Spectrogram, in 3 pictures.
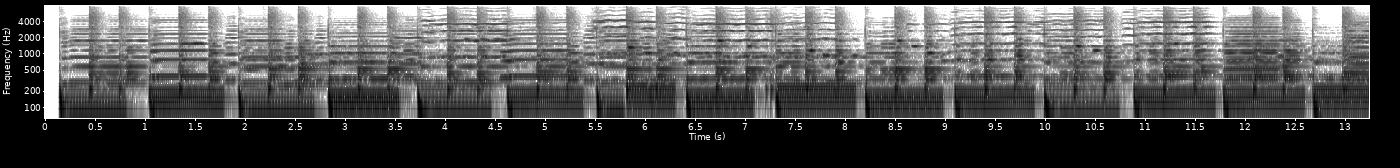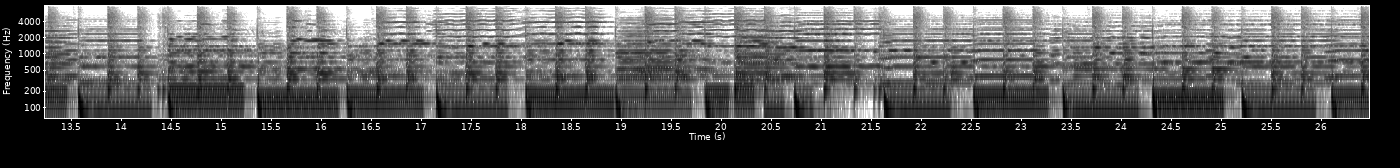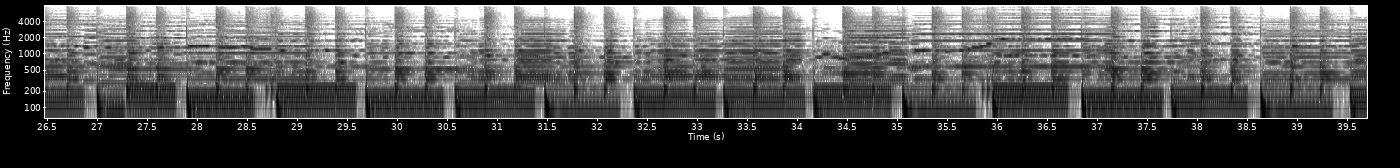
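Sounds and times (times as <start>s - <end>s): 
Russian Ukrainian MIDI music: 0.2s - 39.7s.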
